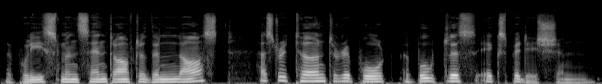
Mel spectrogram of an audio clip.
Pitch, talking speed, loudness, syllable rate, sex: 120 Hz, 130 wpm, -19 LUFS, 4.5 syllables/s, male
